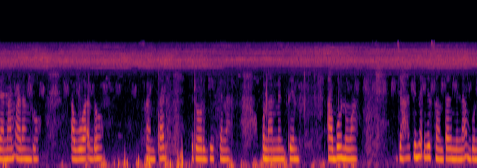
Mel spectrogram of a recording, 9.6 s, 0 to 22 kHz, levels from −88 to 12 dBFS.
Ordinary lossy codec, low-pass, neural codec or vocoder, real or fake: none; none; none; real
